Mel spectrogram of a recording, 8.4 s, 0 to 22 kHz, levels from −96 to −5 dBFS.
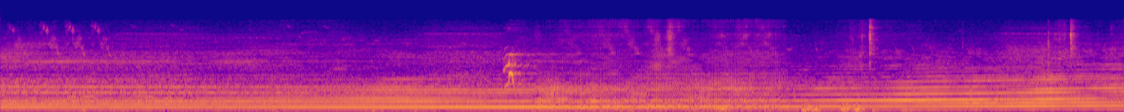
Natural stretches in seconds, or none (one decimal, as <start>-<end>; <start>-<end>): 0.0-4.0; 5.9-8.4

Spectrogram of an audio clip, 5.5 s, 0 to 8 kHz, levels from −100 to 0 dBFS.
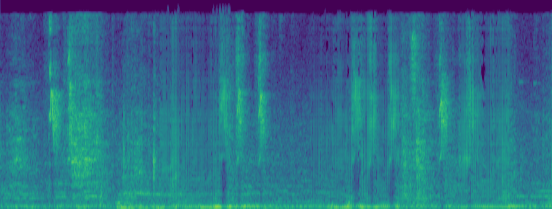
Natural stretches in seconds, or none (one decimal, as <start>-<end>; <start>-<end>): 0.0-1.6; 2.3-3.1; 4.0-4.6; 5.1-5.5

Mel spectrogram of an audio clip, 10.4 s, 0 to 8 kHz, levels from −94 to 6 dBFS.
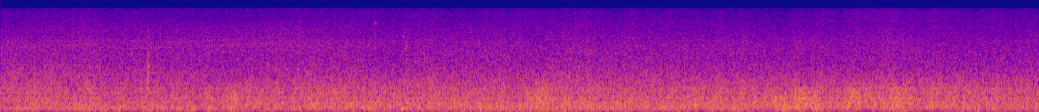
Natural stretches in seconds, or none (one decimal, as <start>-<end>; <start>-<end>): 0.0-10.4

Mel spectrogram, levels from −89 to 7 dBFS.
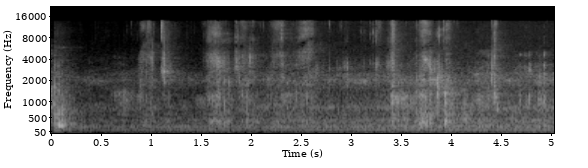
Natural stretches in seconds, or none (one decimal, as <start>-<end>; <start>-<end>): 0.0-2.1; 3.7-5.0

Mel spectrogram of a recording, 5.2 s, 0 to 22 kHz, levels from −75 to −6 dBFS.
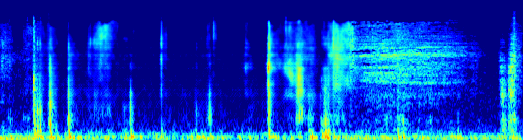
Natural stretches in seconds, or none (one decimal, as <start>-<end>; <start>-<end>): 0.0-0.4; 3.5-5.2

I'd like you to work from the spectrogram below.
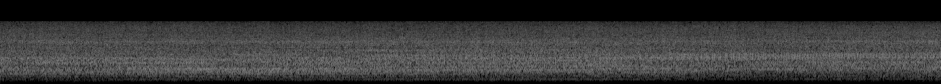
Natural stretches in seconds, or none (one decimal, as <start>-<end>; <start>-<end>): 0.0-1.0; 2.7-4.1; 5.0-5.9; 7.0-9.4

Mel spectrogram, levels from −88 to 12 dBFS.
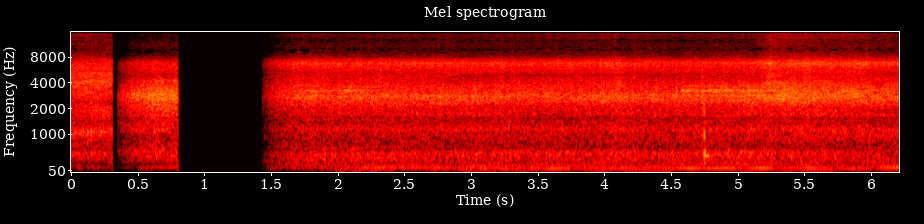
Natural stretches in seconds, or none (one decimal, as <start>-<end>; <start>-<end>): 0.0-6.2

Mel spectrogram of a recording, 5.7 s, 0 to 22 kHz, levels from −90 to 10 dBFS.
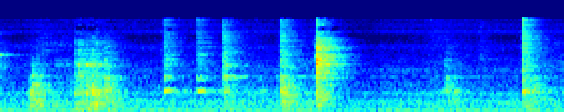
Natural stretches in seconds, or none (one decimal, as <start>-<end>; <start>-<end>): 0.0-0.6; 2.6-3.2; 3.8-5.7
